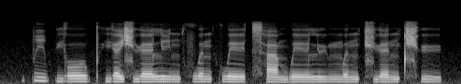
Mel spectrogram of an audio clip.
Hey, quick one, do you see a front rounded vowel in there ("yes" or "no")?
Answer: yes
